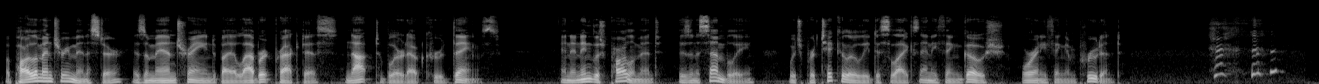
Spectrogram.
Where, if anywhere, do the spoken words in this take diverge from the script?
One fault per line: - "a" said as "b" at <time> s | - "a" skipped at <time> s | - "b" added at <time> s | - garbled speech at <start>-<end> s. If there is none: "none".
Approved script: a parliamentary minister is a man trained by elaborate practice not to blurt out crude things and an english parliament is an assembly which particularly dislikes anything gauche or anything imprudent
none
